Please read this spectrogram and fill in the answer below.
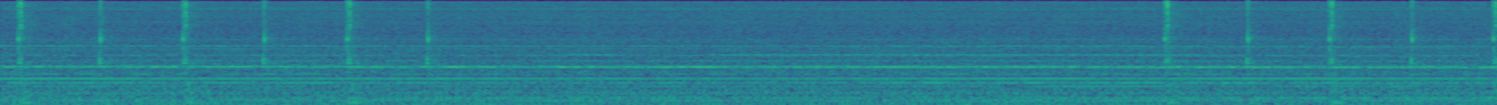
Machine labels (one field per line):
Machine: valve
